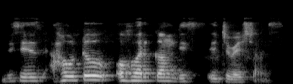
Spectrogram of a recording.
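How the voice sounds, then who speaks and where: A man with an Indian accent practising conversational English, speaking haltingly in non-fluent phrases with broken grammar. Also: fairly high pitch. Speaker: English learner. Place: online video call.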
